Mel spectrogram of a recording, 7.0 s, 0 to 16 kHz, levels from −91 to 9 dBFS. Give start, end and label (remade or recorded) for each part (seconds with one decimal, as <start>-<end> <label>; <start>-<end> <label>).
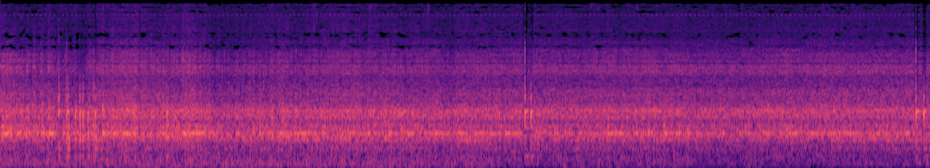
0.0-0.6 recorded; 0.6-1.2 remade; 1.2-2.5 recorded; 2.5-3.3 remade; 3.3-4.3 recorded; 4.3-5.0 remade; 5.0-7.0 recorded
